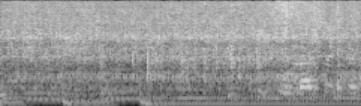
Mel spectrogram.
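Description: Whole spices and fried onions sizzling in hot oil in a pot, a steady, loud frying hiss.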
